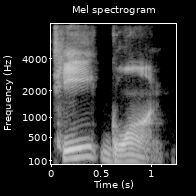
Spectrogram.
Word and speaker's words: Tiguan: How is Tiguan pronounced? This combination of German words is pronounced Tiguan.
